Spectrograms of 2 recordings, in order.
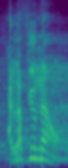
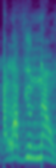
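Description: First: It is said in a tender, romantic way. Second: It is said quickly and hurriedly.

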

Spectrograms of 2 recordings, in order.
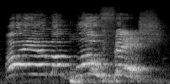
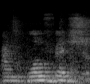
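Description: First: It is said at a very loud volume. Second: It is said at a quiet volume.

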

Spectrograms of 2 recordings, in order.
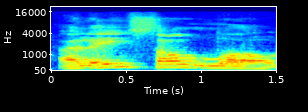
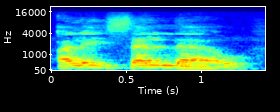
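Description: First: The word Allah is pronounced heavy and thick. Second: The word Allah is pronounced light and thin. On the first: The speaker calls it right. "we should read the Allah heavily" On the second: The speaker calls it wrong.

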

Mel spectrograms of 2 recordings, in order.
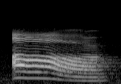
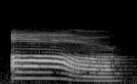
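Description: The two takes are said the same way.

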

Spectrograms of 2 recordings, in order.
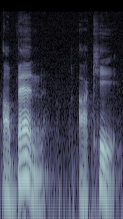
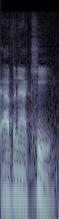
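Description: First: The stress falls on the second syllable. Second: The stress falls on the third syllable. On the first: This follows the pattern of the language itself. "if I go back three, we have Abenaki. So this emphasis is on ben" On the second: This is the English way of saying it. "In English, we often stress the end"

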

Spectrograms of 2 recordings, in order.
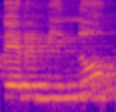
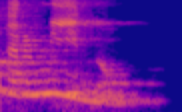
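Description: First: The stress is not on the second-to-last syllable. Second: The stress is on the second-to-last syllable. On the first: He finished, in the past. "¿Terminó quién? Él" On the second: I am the one who finishes. "la tomamos como una grave, porque solamente le vamos a encontrar la sílaba tónica"

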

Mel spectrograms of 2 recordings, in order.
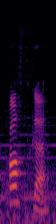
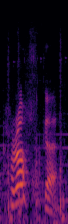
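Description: The two takes are said the same way.

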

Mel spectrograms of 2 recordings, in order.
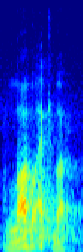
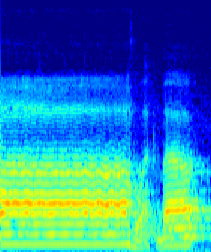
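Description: First: It is said at a moderate, normal length. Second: It is said with vowels stretched very long.

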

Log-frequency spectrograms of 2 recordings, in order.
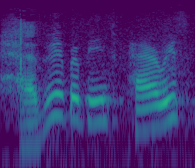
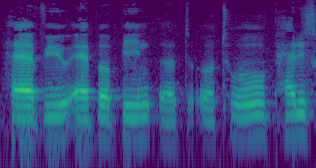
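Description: First: The pitch rises and falls with a lively rhythm. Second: The pitch stays mostly level without rises or falls. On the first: The listener finds it easy and natural to hear. The speaker calls it right. "이렇게 올릴 때 올리고 내릴 때 내리고" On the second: The listener finds it harder to follow. The speaker calls it wrong. "그렇지 않고 발음이 아무리 좋더라도"

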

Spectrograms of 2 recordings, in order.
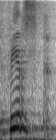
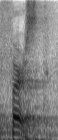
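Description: First: The vowel sounds like a Spanish i. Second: The vowel sounds like a Spanish e. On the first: The speaker calls it wrong. "No se dice first" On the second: The speaker calls it right. "se dice first. Para mí eso me suena como una E"

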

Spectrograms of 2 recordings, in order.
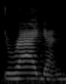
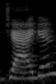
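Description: First: The word begins with a d sound. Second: The word begins with a j sound. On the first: The speaker calls it right. "we want it to come from the front" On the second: The speaker calls it wrong. "they say jagon with a j sound"

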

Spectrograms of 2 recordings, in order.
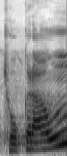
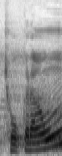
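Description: No difference in how they are said.

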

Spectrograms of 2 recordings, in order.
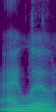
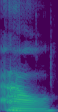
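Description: First: It is said as two full words. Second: It is said as one contracted syllable. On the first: "I will nè" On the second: "Để đọc là I'll"

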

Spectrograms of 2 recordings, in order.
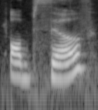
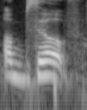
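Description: First: The stress is on the first syllable. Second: The stress is on the second syllable. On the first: The speaker calls it wrong. "We do not say observe" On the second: The speaker calls it right. "Stressed on the second syllable"

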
